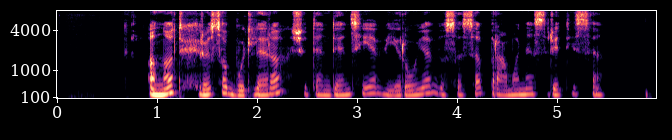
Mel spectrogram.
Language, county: Lithuanian, Šiauliai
